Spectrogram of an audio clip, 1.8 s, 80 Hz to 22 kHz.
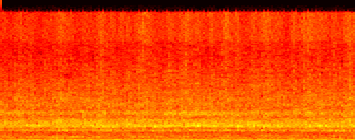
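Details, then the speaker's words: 1964 Chevrolet Impala convertible with a 327 small-block Chevy V8, Edelbrock-equipped: deep, even, throaty rumble with a steady lope through dual exhaust, no knocks or ticks; normal V8 idle. "Like I said, good sounding car, nice deep throaty exhaust note."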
